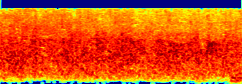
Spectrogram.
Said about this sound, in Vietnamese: cho một tràng pháo tay thưa anh chị em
